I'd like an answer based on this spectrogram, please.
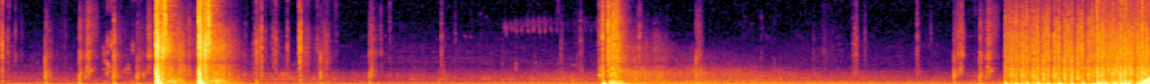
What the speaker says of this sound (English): More shots going out.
